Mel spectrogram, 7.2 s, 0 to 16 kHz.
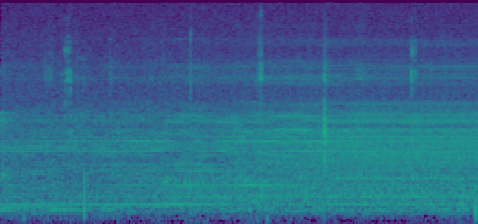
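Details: AC unit after cleanup and sealing leaks with 3M HVAC tape: quiet, even airflow hiss with a faint steady hum, no rattles or surging; running smoothly and healthy.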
